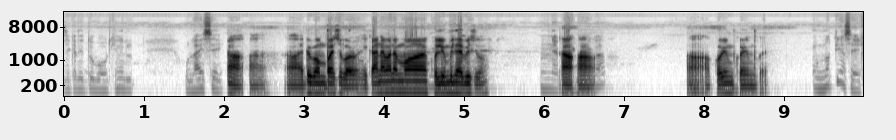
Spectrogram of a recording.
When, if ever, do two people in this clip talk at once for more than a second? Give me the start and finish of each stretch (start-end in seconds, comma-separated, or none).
3.3-5.2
